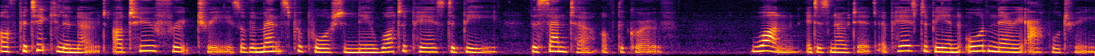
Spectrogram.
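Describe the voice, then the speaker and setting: This somewhat breathy voice moves at a moderate pace with fairly even intonation. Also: woman, fairly high pitch for a woman. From British. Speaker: narrator. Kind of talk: fiction narration.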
